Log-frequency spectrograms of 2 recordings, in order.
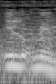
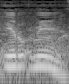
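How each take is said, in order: First: The middle consonant sounds like an L. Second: The middle consonant sounds like an R. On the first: "R sudah tidak kentara"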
